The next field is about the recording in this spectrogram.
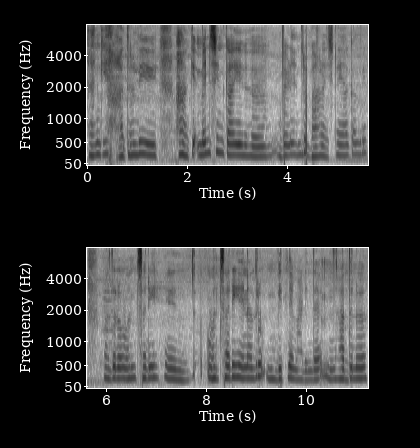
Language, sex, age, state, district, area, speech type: Kannada, female, 18-30, Karnataka, Gadag, rural, spontaneous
